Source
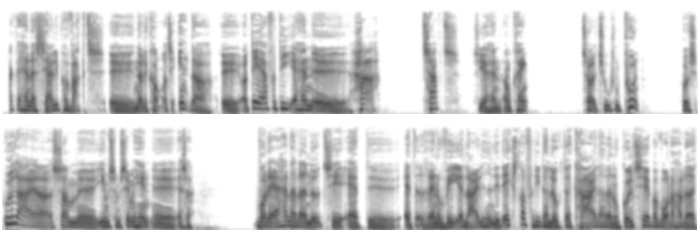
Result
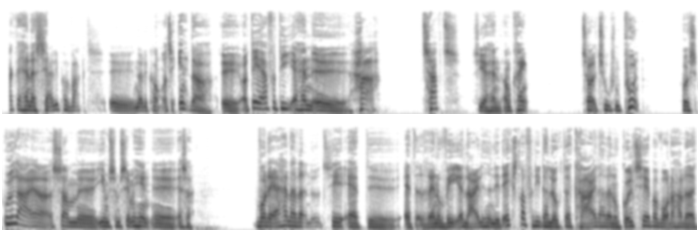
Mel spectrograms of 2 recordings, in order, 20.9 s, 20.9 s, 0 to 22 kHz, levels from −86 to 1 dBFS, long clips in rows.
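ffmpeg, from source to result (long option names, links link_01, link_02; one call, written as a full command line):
ffmpeg -i in.wav -filter_complex "[0:a]asplit=3[link_01][link_02][link_03];[link_01]afade=type=out:start_time=0.67:duration=0.02[link_04];[link_02]bandpass=frequency=340:width_type=q:width=0.93,afade=type=in:start_time=0.67:duration=0.02,afade=type=out:start_time=2.3:duration=0.02[link_05];[link_03]afade=type=in:start_time=2.3:duration=0.02[link_06];[link_04][link_05][link_06]amix=inputs=3:normalize=0,asettb=1/sr,asplit=3[link_07][link_08][link_09];[link_07]atrim=end=14.954[link_10];[link_08]atrim=start=14.95:end=15.4,asetpts=PTS-STARTPTS,afade=type=in:duration=0.004:curve=qsin,afade=type=out:start_time=0.446:duration=0.004:curve=qsin,acompressor=threshold=-37dB:ratio=12:attack=3.2:release=140:knee=1:detection=peak[link_11];[link_09]atrim=start=15.396[link_12];[link_10][link_11]acrossfade=duration=0.004:curve1=hsin:curve2=qsin[link_13];[link_13][link_12]acrossfade=duration=0.004:curve1=qsin:curve2=hsin" out.wav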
